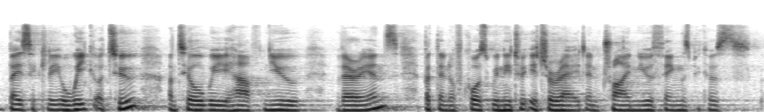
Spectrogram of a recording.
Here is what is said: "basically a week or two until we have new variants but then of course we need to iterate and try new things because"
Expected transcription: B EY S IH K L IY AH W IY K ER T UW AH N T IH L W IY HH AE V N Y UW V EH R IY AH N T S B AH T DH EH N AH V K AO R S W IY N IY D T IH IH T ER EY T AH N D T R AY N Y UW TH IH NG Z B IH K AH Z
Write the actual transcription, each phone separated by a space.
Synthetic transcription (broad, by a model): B EY S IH K L IY AH W IY K ER T UW AH N T IH L W IY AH V N Y UW V EH R IY AH N T S B AH T DH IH N AH V K AO R S W IY N IY D T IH IH T ER EY T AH N T R AY N Y UW TH IH NG Z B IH K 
